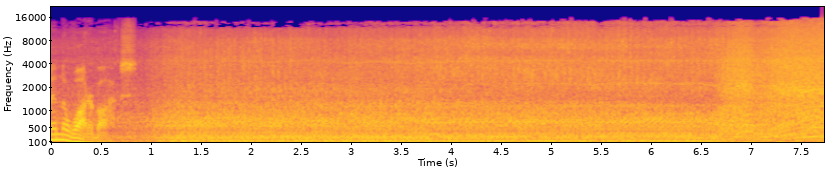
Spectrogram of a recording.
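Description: A dragster engine drones steadily at high speed.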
